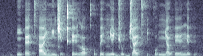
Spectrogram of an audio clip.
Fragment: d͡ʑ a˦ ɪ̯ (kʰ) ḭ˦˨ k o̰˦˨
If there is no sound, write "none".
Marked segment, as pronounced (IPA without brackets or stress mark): tʰ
